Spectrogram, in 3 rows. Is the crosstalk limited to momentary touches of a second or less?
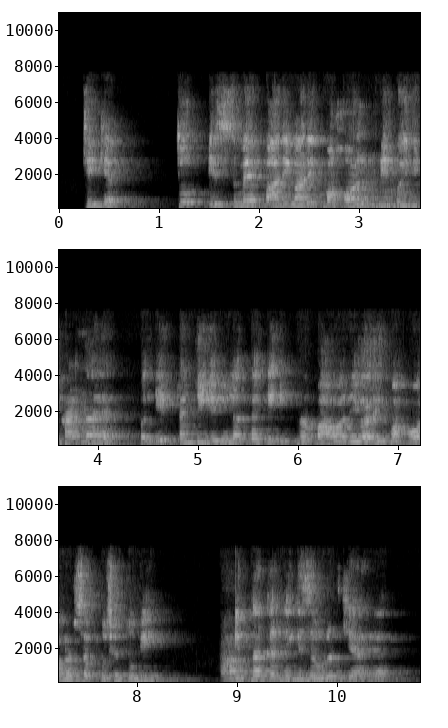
No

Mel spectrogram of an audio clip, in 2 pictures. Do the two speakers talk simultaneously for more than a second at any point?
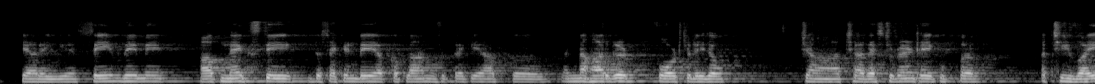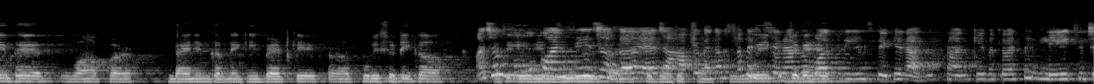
Yes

